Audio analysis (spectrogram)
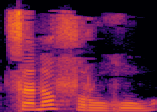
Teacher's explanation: را کو پر پڑھنا ہے، غین کو بھی پر پڑھنا ہے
